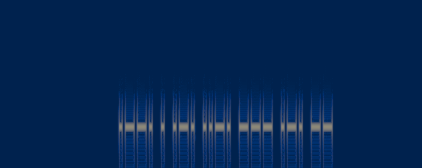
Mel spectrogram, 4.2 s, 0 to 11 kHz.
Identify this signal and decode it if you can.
Morse code, heard as a keyed tone, about 40 wpm, 700 Hz. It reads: PERFORM
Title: Top 751-1000 Words 40wpm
